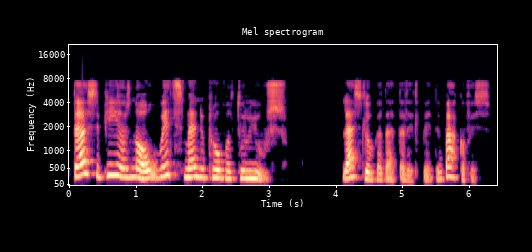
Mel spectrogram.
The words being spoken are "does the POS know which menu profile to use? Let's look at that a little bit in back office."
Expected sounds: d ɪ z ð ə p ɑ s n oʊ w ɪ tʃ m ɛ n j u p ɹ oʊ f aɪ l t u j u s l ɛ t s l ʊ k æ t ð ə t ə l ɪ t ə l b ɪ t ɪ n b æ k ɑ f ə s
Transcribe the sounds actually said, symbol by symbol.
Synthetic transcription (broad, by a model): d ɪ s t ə p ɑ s n oʊ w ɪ s m ɛ n j u p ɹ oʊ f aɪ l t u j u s l ɛ t s l ʊ k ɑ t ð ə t ə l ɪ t l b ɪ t ɪ n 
